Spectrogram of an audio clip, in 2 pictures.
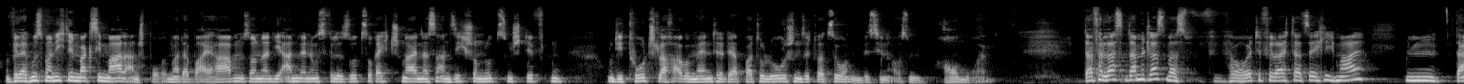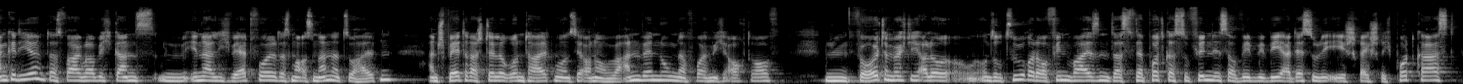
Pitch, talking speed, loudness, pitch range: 165 Hz, 185 wpm, -19 LUFS, 140-180 Hz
